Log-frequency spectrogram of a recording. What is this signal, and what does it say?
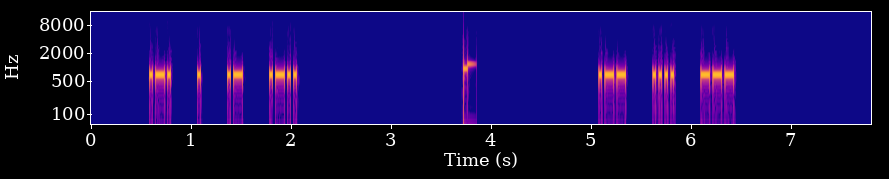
Morse code, heard as a keyed tone, about 40 wpm, spaced as for 23 wpm, 700 Hz. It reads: REAL WHO
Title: 3x Character Spacing - Top 300 Words - 40wpm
